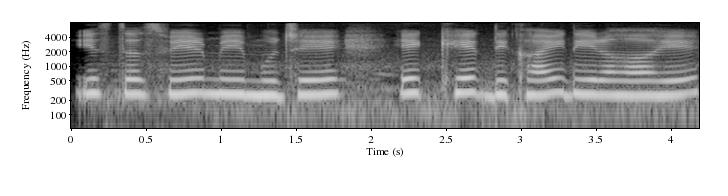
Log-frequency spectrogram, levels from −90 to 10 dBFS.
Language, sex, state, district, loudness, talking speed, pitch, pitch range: Hindi, female, Arunachal Pradesh, Papum Pare, -14 LUFS, 145 wpm, 265 Hz, 255-275 Hz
